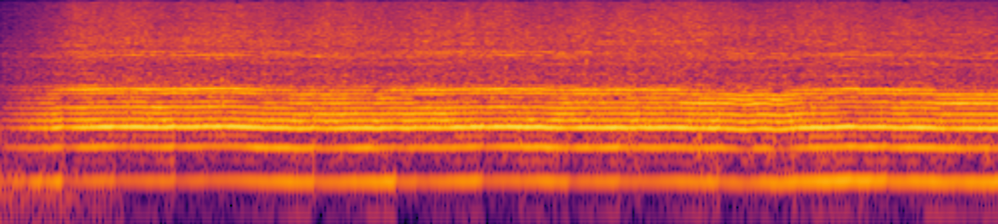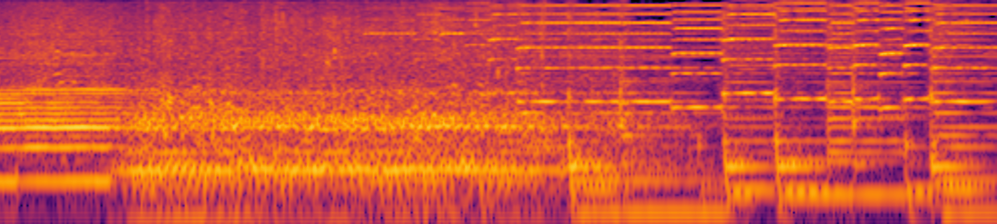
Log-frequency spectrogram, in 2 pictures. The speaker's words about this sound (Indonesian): Untuk mempercepat perjalanan, kami pun menyewa sebuah pompong, kapal kecil dari kayu dengan mesin tempel.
